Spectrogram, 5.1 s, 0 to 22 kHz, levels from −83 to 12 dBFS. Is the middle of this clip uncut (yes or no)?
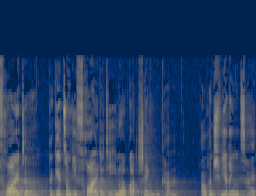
no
